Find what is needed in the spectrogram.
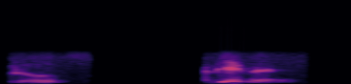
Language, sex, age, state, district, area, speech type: Kannada, male, 60+, Karnataka, Bidar, rural, conversation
